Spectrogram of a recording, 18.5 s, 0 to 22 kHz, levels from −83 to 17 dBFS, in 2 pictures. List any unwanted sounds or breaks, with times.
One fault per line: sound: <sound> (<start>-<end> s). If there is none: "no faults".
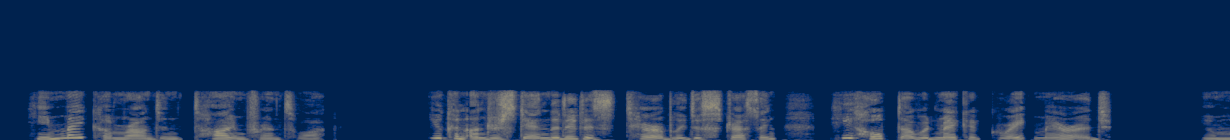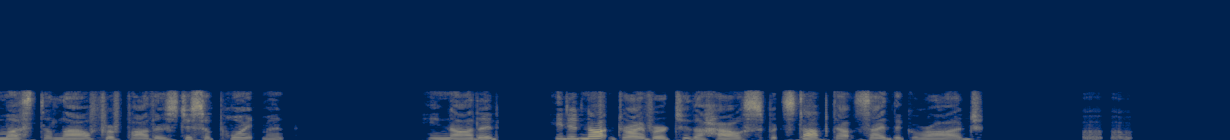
sound: laugh (17.4-17.7 s)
